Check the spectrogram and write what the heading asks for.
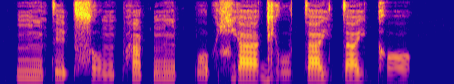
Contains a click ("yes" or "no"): no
